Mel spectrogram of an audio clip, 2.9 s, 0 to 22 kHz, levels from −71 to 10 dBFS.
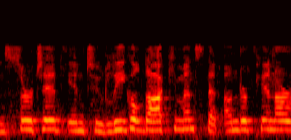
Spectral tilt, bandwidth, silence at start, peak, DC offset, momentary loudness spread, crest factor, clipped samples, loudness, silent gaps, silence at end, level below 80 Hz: -4.5 dB/octave; 6.8 kHz; 0 s; -12 dBFS; under 0.1%; 10 LU; 18 dB; under 0.1%; -30 LUFS; none; 0 s; -68 dBFS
